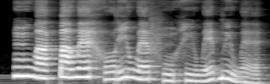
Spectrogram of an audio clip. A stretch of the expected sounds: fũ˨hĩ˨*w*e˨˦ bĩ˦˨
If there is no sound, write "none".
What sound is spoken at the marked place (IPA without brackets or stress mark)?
w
